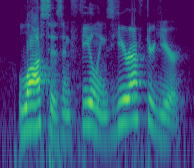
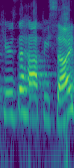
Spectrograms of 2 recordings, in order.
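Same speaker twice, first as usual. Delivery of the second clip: high, loud mock-cheery counselor; exaggerated, raised counselor voice; hammed-up counselor; 8 semitones higher, 7 dB louder than usual. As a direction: imitate a therapist presenting brightly, pitched up. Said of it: "I'm hamming it up a bit".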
